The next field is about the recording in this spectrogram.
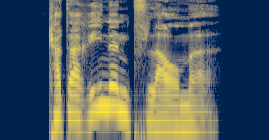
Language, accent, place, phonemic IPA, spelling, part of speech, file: German, Germany, Berlin, /kataˈriːnənˌp͡flaʊ̯mə/, Katharinenpflaume, noun, De-Katharinenpflaume.ogg
- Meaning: Prunus domestica ssp. insititia var. pomariorum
